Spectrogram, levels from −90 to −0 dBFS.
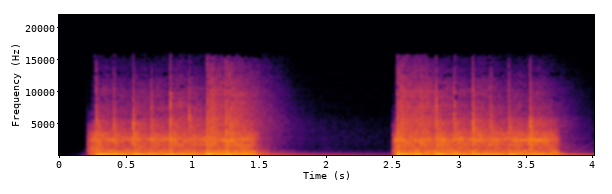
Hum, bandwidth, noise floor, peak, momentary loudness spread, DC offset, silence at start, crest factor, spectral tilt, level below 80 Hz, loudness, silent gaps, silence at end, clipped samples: none; 16 kHz; -46 dBFS; -2 dBFS; 5 LU; under 0.1%; 0.2 s; 16 dB; -4.5 dB/octave; -26 dBFS; -18 LUFS; none; 0 s; under 0.1%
